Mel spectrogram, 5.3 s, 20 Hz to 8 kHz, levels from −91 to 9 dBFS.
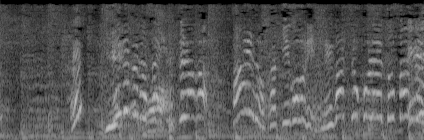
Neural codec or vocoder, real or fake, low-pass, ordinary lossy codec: vocoder, 22.05 kHz, 80 mel bands, Vocos; fake; 7.2 kHz; MP3, 32 kbps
